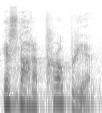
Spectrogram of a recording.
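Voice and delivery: a hushed scolding of the crowd; hushing. Retold or imitated. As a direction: shush them like a disapproving crowd. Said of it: "a crowd that's gonna say".

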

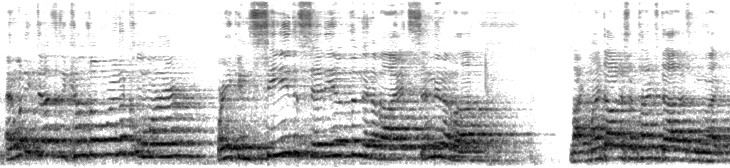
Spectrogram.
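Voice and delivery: ordinary talk

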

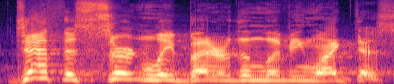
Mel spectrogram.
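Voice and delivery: high, dramatic outcry of despair; exclaimed. Acted. Preacher reading Jonah's complaint in the heat, exclaimed. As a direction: cry it out as an indignant prophet. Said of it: "he exclaimed".

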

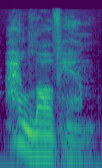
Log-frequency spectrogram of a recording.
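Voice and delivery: tender. Real, not acted. Tender confession.

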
